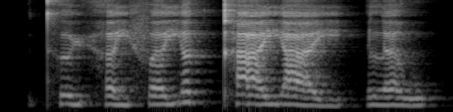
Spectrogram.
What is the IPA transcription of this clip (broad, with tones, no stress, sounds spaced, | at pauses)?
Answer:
t̪ʰ ɵ˨˩ ɥ h ɐ˨˩ j f ɐ˨˥ j ɐ˧ k̚ t̪ʰ aː˨ j aː˨˩ j | l ɐ˨˩ w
